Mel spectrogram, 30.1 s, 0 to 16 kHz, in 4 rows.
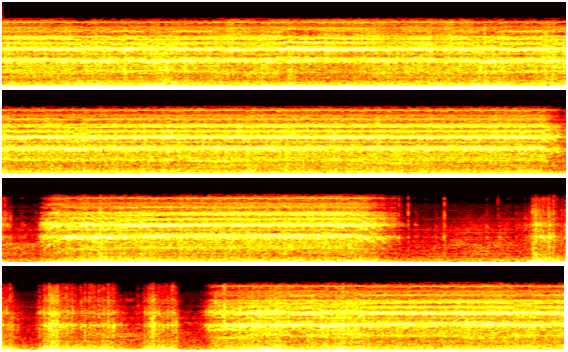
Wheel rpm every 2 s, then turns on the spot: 160, 160, 160, 160, 160, 160, 160, 90, 160, 150, 10, 20, 50, 160, 160.
20-24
